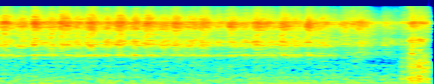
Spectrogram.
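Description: A handful of cowrie shells shaken in cupped hands, rattling steadily and densely, as they are mixed before being cast for a cowrie divination reading.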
